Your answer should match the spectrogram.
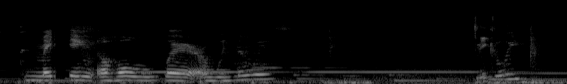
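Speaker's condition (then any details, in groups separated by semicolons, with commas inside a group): No condition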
